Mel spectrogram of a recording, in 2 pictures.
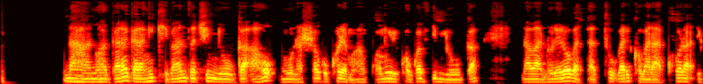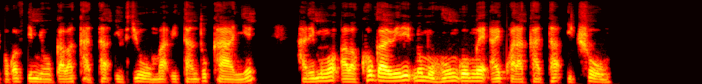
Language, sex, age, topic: Rundi, male, 36-49, education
